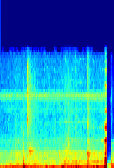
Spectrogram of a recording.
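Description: Steady low rumbling background noise with a few faint clicks.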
